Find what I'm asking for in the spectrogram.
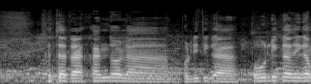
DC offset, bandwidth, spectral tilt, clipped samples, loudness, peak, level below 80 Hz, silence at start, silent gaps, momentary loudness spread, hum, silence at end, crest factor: under 0.1%; 13.5 kHz; -6 dB/octave; under 0.1%; -16 LUFS; 0 dBFS; -44 dBFS; 0 s; none; 8 LU; none; 0 s; 14 dB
